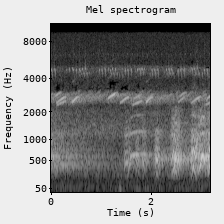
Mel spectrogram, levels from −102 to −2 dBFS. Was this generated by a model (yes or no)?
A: no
